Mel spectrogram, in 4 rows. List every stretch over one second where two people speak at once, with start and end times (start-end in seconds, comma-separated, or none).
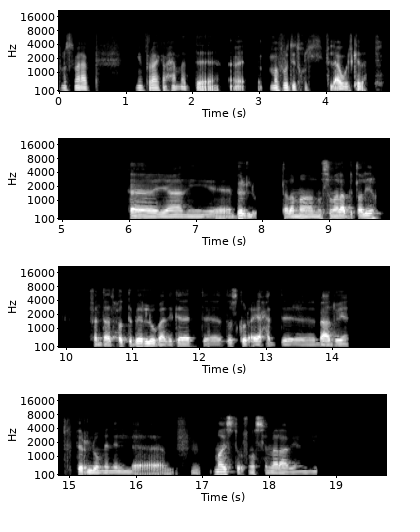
none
